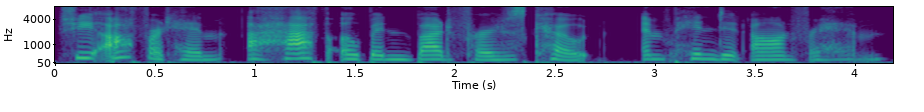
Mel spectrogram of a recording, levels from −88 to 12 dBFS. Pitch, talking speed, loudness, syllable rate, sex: 220 Hz, 230 wpm, -25 LUFS, 5.9 syllables/s, female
